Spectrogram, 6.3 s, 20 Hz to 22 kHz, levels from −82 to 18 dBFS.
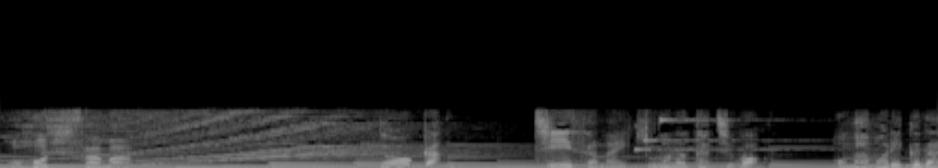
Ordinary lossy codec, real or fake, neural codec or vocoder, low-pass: none; real; none; none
